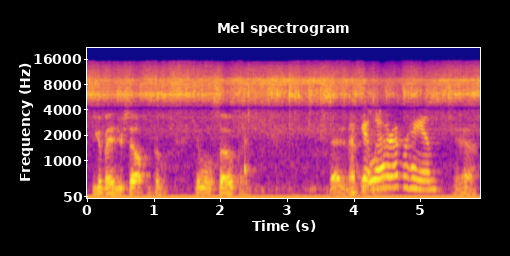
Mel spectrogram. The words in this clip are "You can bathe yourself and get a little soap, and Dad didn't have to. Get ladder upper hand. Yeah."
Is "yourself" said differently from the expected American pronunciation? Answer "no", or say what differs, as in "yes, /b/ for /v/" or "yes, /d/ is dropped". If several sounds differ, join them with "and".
no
